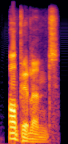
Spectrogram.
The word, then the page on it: opulent: British English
